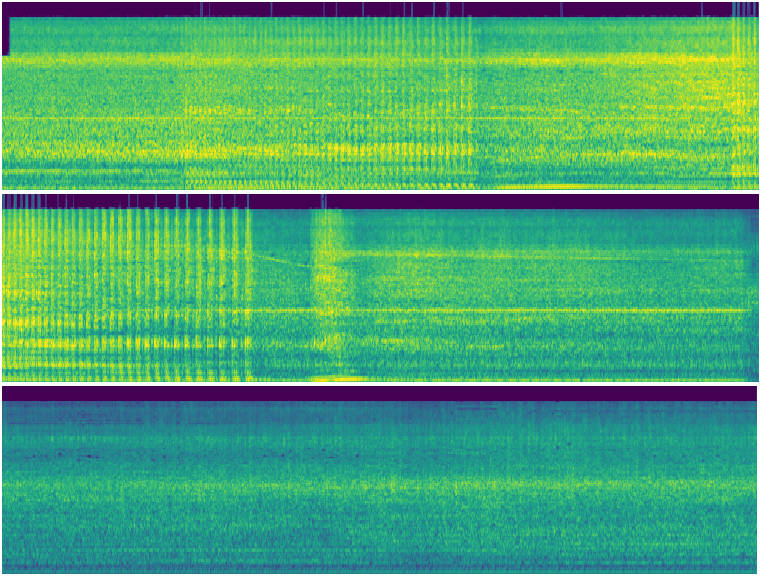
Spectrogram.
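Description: Log truck's engine labouring under a full load of logs, revving up and down, with a stretch of fast, even pulsing in the middle. A little over halfway the sound drops abruptly to a quieter, steady engine running.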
